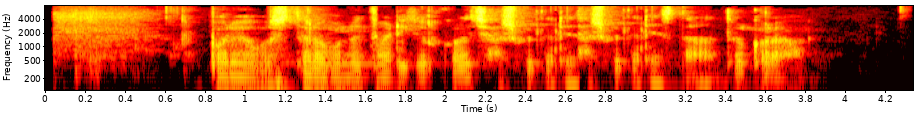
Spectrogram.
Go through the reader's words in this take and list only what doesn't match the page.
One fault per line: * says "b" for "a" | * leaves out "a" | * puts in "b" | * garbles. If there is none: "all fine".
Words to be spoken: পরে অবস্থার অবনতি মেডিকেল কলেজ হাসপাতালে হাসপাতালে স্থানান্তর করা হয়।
all fine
